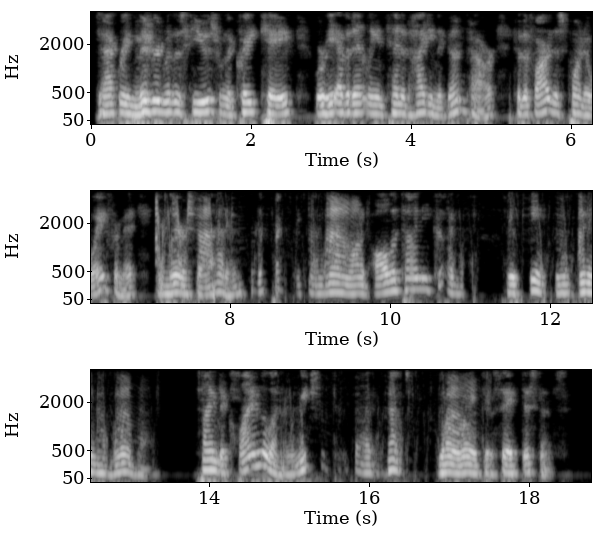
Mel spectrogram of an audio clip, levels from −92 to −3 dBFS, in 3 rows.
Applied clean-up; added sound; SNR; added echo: neural mask model DeepFilterNet 3.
